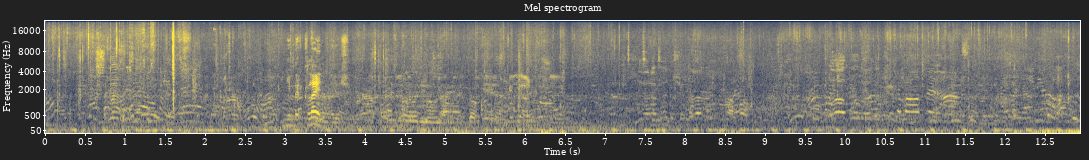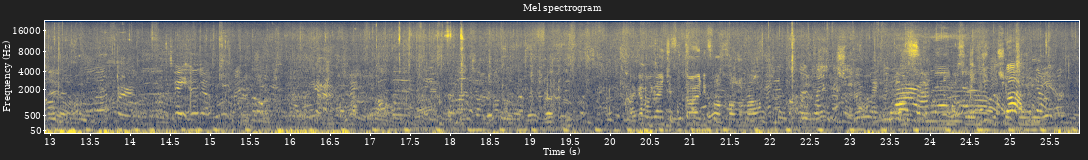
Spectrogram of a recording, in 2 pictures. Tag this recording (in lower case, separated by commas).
conversation, speech, human voice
